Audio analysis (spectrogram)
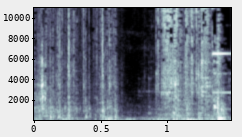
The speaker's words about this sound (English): The only other soul in the room was a 60-something secretary who sat pecking away at an old manual typewriter.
